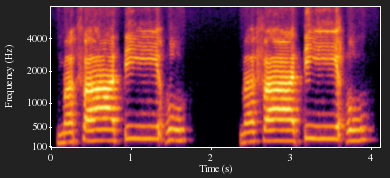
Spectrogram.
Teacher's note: मफा अलिफ मद्दा की वजह से खींचा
